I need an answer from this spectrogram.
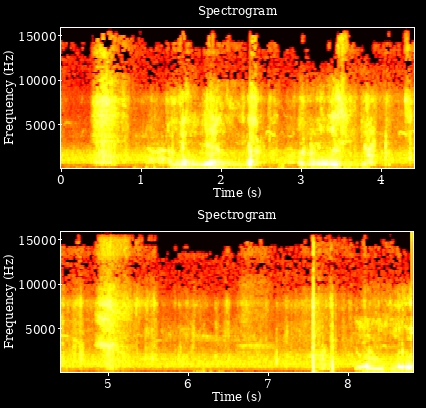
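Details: Boxer Rex, ball held in his mouth, playfully battling a bucket that chases him; repeated muffled growly barks in bursts through the first half, a lull, then a sharp knock and a final grumbling burst.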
